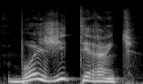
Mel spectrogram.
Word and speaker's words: boegiterink: Et en bruxelleur, c'est-à-dire la langue de Bruxelles, c'est un boegiterink. – Ah, c'est très bien dit, je suis sûre voilà. De la prononciation.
